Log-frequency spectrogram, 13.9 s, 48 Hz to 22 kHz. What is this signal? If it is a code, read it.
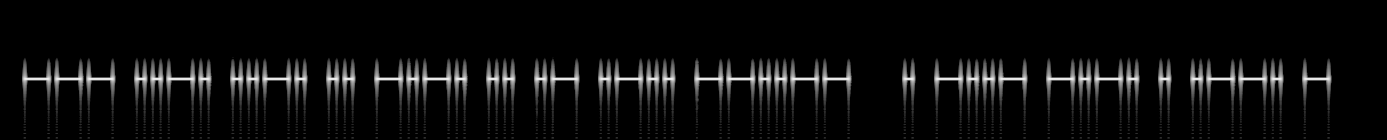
Morse code, heard as a keyed tone, about 15 wpm, 700 Hz. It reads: OFFICIAL, EXCEPT
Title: A Sound Of Thunder 15wpm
